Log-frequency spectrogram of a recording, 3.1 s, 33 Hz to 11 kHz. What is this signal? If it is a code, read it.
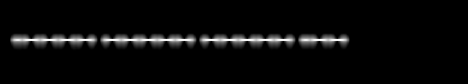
Morse code, heard as a keyed tone, about 40 wpm, 700 Hz. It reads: 100W
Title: K1USN SST QSO Practice 40wpm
